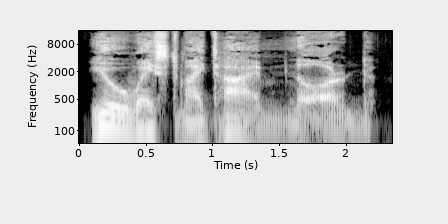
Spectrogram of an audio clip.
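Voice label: Hello, Vo; Morrowind GOTY GOG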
